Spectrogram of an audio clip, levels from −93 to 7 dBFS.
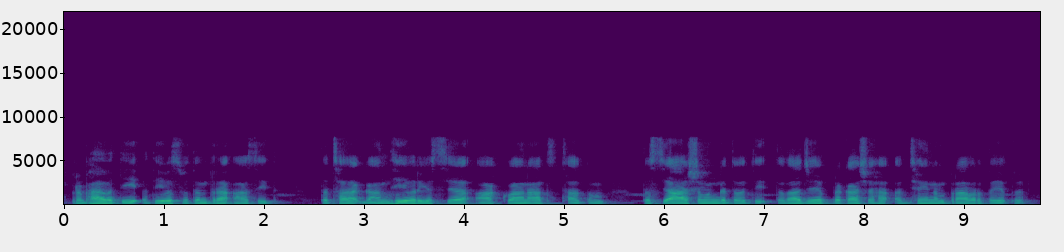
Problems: low volume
